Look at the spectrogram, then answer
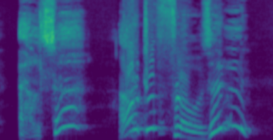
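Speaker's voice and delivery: very high, swooping, drawn-out delivery. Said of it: "Can you do your Santa voice?".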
